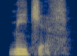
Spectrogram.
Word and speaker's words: Michif: me Jeff yeah Egypt m e t c h i f so it's pronounced mitchif Mischief okay I don't know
